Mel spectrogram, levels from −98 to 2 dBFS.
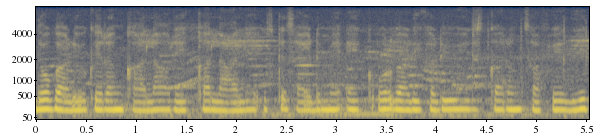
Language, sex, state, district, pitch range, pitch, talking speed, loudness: Hindi, female, Maharashtra, Aurangabad, 185-200 Hz, 195 Hz, 250 wpm, -15 LUFS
